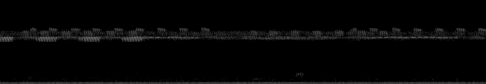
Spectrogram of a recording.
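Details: Crickets and fellow insects singing in mid-autumn under a street lamp, a dense high shimmering trill with softer, less distinct pulsing than a single nearby singer; faint low rustle beneath.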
